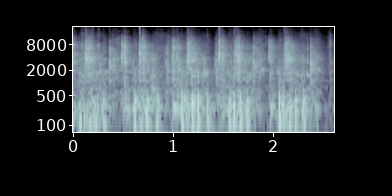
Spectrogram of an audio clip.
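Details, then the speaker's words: Yamaha Vino scooter given away as blown up, carb just cleaned, no airbox, no upjet so running lean, auto choke cable broken: starter churns in quick bursts with weak puffs but never runs; fuel and spark both confirmed. "sounded like it wanted to fire up the first one. I don't feel any fuel coming out."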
